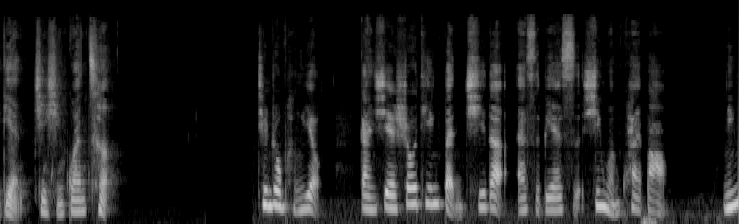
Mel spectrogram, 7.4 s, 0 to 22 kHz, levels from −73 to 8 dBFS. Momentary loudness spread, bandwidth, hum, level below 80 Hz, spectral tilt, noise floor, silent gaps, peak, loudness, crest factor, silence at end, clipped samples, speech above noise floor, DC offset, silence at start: 7 LU; 17 kHz; none; -52 dBFS; -3.5 dB/octave; -71 dBFS; 2.07-2.52 s; -4 dBFS; -20 LUFS; 18 dB; 0 s; under 0.1%; 51 dB; under 0.1%; 0.05 s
